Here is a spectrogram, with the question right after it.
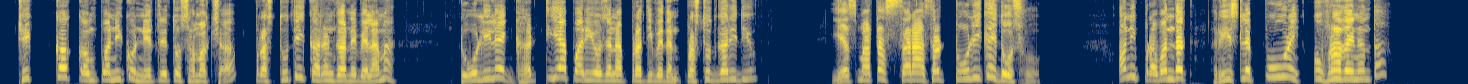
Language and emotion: Nepali, angry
